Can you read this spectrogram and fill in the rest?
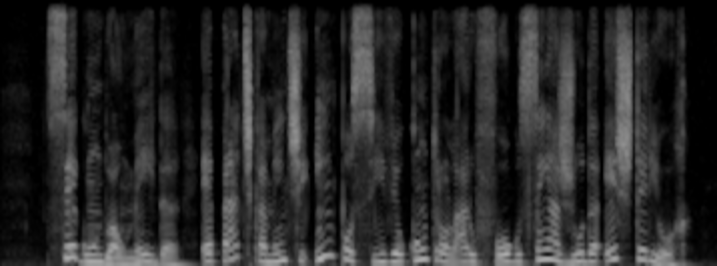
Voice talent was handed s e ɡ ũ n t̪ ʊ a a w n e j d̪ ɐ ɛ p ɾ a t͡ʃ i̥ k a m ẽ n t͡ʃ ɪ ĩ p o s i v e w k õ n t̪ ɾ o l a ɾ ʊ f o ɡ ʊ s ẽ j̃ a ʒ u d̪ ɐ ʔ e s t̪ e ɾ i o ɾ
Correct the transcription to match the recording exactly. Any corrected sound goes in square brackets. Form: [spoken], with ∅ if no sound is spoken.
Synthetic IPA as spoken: s e ɡ ũ n [d̪] ʊ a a w [m] e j d̪ ɐ ɛ p ɾ a t͡ʃ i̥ k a m ẽ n t͡ʃ ɪ ĩ p o s i v e w k õ n t̪ ɾ o l a ɾ ʊ f o ɡ ʊ s ẽ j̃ a ʒ u d̪ ɐ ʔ e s t̪ e ɾ i o ɾ

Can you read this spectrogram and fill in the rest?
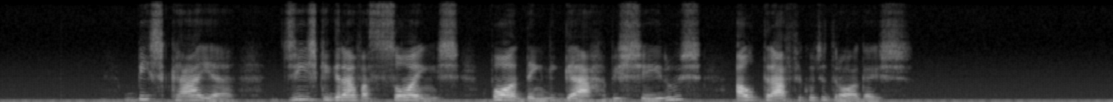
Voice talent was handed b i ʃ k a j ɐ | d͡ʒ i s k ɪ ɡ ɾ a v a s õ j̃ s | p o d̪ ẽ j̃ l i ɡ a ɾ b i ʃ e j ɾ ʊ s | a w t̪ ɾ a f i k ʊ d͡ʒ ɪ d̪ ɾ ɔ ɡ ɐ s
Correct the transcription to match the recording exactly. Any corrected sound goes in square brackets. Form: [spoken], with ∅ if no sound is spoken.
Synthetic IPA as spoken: b i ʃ k a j ɐ | d͡ʒ i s k ɪ ɡ ɾ a v a s õ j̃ s | p [ɔ] d̪ ẽ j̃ l i ɡ a ɾ b i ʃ e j ɾ ʊ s | a w t̪ ɾ a f i k ʊ d͡ʒ ɪ d̪ ɾ ɔ ɡ ɐ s

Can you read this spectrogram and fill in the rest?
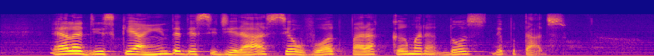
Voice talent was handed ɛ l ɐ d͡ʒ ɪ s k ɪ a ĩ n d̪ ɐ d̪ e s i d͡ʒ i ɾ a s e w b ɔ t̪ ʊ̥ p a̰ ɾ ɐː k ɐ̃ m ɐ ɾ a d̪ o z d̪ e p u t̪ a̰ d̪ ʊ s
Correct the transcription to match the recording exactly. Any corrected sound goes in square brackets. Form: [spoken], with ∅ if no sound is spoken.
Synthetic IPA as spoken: ɛ l ɐ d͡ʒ [i] s k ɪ a ĩ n d̪ ɐ d̪ e s i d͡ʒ i ɾ a s e w [v] ɔ t̪ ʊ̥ p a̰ ɾ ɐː k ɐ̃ m ɐ ɾ [ɐ] d̪ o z d̪ e p u t̪ a̰ d̪ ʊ s

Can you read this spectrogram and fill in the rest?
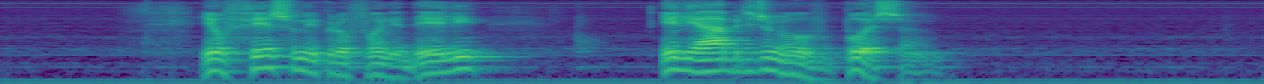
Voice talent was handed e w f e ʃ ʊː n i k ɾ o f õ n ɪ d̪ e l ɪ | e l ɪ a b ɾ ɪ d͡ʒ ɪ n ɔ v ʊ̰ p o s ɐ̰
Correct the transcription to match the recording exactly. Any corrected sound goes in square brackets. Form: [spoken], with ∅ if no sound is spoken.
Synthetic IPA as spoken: e w f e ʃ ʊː [m] i k ɾ o f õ n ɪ d̪ e l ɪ | e l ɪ a b ɾ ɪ d͡ʒ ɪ n [o] v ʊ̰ p o [ʃ] ɐ̰

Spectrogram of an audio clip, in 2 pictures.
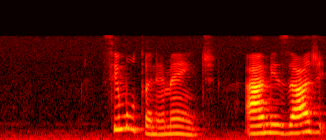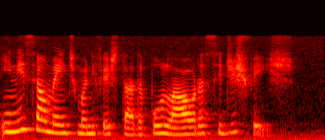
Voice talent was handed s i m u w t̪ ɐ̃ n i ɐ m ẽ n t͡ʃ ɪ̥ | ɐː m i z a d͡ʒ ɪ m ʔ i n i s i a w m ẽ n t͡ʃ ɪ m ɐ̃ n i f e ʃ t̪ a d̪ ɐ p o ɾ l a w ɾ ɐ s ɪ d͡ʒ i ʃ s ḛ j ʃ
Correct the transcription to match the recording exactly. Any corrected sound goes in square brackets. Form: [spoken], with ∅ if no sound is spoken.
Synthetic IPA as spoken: s i m u w t̪ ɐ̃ n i ɐ m ẽ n t͡ʃ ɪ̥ | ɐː m i z a d͡ʒ ɪ [∅] ʔ i n i s i a w m ẽ n t͡ʃ ɪ m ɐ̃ n i f e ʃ t̪ a d̪ ɐ p o ɾ l a w ɾ ɐ s ɪ d͡ʒ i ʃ [f] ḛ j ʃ

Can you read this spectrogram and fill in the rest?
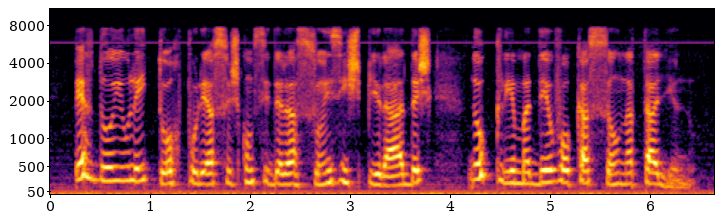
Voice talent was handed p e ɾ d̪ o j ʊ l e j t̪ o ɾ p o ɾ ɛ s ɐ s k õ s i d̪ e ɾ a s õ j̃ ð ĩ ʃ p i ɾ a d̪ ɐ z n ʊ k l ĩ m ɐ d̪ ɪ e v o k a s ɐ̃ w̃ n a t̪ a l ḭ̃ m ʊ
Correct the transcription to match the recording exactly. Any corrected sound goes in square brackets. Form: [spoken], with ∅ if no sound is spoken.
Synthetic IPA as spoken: p e ɾ d̪ o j ʊ l e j t̪ o ɾ p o ɾ ɛ s ɐ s k õ s i d̪ e ɾ a s õ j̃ [z] ĩ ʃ p i ɾ a d̪ ɐ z n ʊ k l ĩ m ɐ d̪ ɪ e v o k a s ɐ̃ w̃ n a t̪ a l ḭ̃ [n] ʊ

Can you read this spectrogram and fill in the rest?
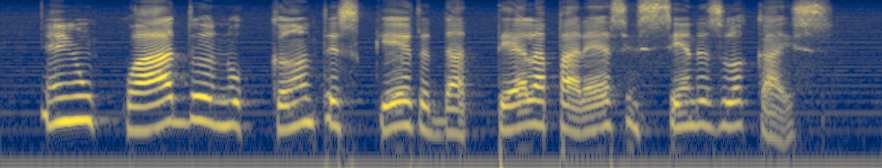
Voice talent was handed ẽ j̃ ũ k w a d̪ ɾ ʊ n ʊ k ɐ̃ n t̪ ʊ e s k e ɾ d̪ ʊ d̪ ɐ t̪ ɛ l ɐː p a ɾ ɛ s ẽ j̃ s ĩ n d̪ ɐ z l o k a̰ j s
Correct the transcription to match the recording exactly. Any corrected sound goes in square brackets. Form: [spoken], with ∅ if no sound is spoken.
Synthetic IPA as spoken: ẽ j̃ ũ k w a d̪ ɾ ʊ n ʊ k ɐ̃ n t̪ ʊ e s k e ɾ d̪ ʊ d̪ ɐ t̪ ɛ l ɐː p a ɾ ɛ s ẽ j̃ s [ẽ] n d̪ ɐ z l o k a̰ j s

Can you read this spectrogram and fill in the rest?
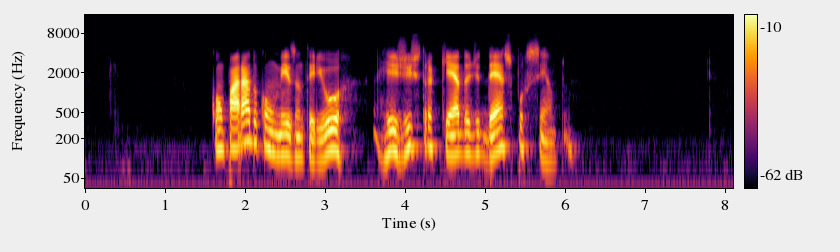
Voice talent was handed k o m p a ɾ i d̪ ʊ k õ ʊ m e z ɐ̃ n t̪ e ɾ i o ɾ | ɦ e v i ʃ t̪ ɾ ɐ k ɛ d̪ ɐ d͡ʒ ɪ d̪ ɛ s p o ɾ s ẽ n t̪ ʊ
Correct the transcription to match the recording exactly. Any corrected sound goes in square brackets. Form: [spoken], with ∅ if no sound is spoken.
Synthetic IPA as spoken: k [õ] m p a ɾ [a] d̪ ʊ k õ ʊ m e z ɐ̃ n t̪ e ɾ i o ɾ | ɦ e [ʒ] i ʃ t̪ ɾ ɐ k ɛ d̪ ɐ d͡ʒ ɪ d̪ ɛ s p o ɾ s ẽ n t̪ ʊ

